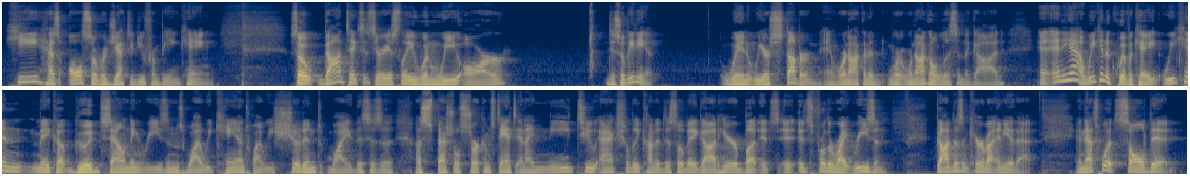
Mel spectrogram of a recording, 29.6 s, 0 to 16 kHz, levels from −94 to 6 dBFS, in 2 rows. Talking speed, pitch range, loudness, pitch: 180 wpm, 115-140 Hz, -26 LUFS, 125 Hz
